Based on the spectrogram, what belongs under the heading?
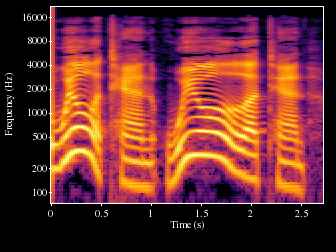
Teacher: are unable toattend。如果您要是不能出席的话呢，请通知我们一声，就让我们知道。Let usknow，让我们知道。好，这个 attend 就出席、到场、参加。那本文中呢，呃，怎么样？你答应你一定得参加下一个词哦。呃，他说 that you willattend，will attend the nextone。will 理论上来说呢，跟后面那个 attend 之间有个连读，但这连读特别轻，几乎听不到了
